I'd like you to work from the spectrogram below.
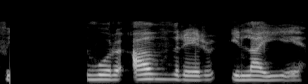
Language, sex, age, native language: Icelandic, female, 10, Icelandic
